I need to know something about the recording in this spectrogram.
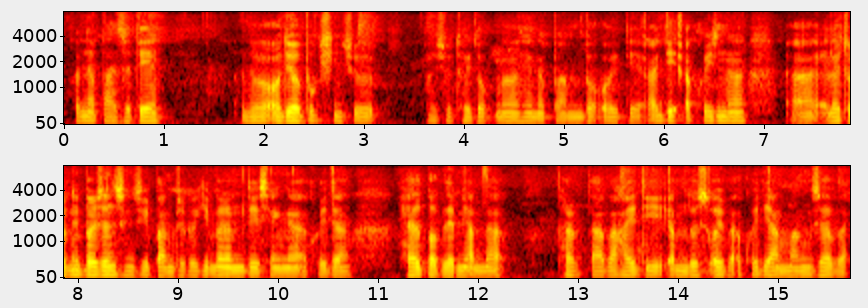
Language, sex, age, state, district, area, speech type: Manipuri, male, 18-30, Manipur, Tengnoupal, urban, spontaneous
